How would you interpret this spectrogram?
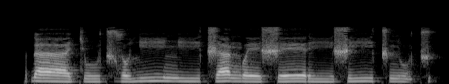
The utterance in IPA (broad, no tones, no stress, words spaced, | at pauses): ɗæːcuːt͡ʃzo ʎiːɲiː t͡ʃæŋʷeː ʃeːɾiː ʃiːt͡ʃɲut͡ʃ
